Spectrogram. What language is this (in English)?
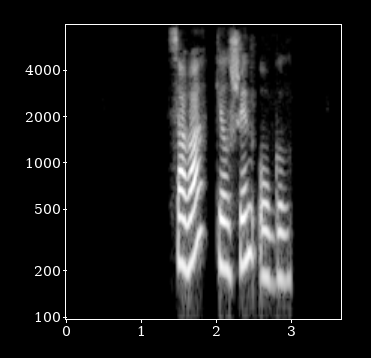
Mari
